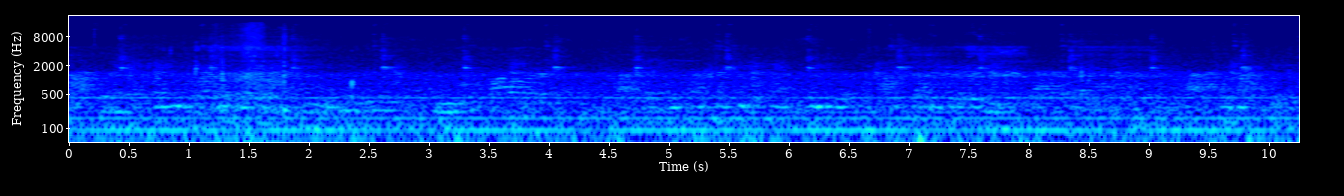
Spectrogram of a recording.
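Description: Faint clicks and light handling noise as a plastic cap is screwed onto a resin bottle and the bottle is lifted and set aside, over a steady low electrical hum.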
